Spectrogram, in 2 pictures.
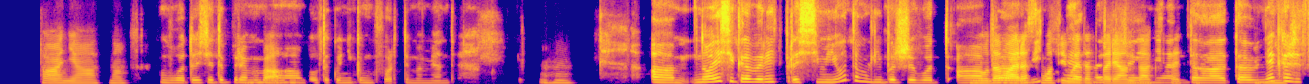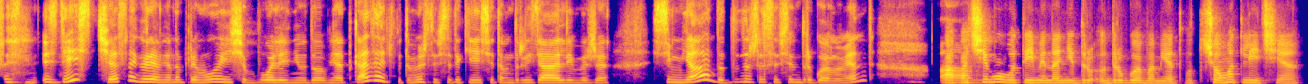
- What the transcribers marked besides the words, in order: tapping; laughing while speaking: "мне кажется"
- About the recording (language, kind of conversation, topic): Russian, podcast, Как вежливо сказать «нет», чтобы не обидеть человека?
- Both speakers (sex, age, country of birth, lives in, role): female, 25-29, Ukraine, United States, guest; female, 35-39, Ukraine, Spain, host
